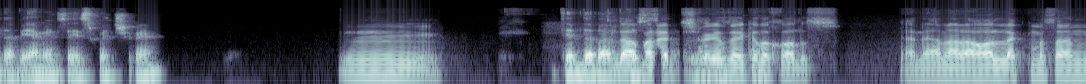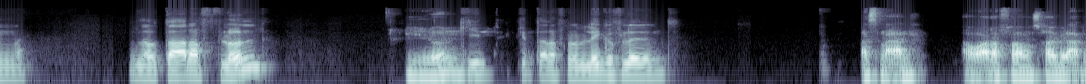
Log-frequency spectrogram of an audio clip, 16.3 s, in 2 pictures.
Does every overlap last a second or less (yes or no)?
no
